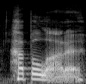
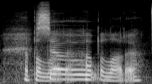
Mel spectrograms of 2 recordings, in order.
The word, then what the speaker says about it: Hippolyta: If you guys can't tell, we're having a tough time saying it because the words the letters do not match it phonetically. Yeah, it's hippo. Hippolyta. Hippolyta.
